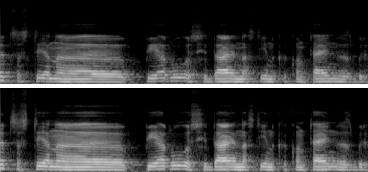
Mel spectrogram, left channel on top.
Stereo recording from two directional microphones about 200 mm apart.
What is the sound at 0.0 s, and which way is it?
Speech, 50° right (ahead or behind).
